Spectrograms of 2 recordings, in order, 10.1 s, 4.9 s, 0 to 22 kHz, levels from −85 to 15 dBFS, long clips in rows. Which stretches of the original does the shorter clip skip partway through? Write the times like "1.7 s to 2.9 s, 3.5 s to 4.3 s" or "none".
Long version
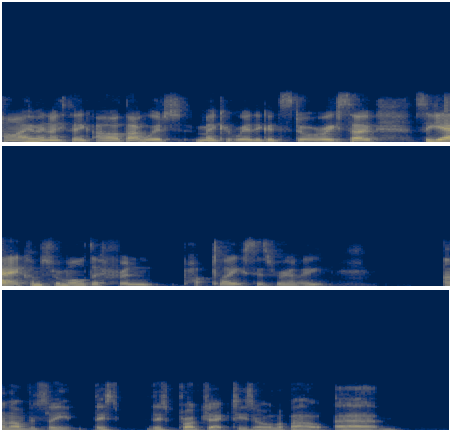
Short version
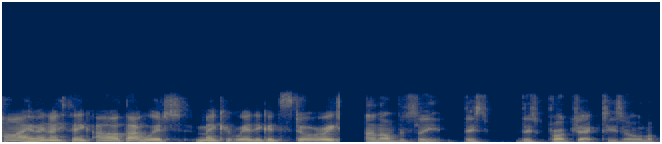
2.5 s to 6.5 s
